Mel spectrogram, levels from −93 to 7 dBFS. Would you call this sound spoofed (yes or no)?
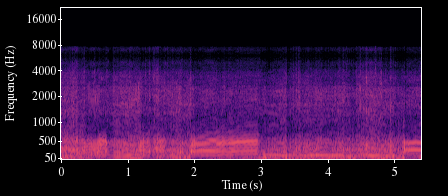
no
